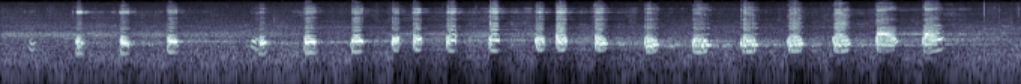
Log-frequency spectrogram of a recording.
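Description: Yelps and cuts on a hand-worked turkey call used for public-land turkey hunting: many short, sharp, raspy notes, a few spaced at first, then a fast, steady, fairly loud run heard alone.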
